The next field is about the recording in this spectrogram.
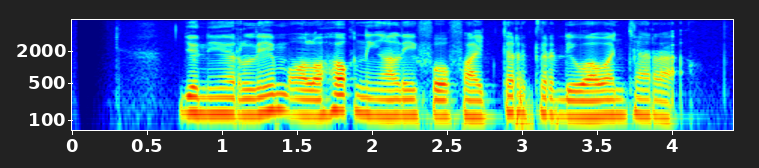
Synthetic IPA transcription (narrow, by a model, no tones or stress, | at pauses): d͡ʒənirlimɔlɔɦɔk̚niŋalifofajk̚t̪ərkɨrdiwawaɲt͡ʃaɾa̰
